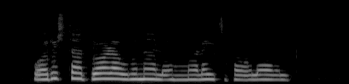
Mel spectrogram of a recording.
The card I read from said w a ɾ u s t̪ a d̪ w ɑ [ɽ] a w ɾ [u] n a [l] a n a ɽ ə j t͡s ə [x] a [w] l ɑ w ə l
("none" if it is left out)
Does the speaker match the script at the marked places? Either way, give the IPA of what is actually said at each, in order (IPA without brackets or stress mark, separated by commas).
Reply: ɽ, u, l, x, w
